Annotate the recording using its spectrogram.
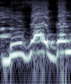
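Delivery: "डिजाइन" said di-zai-gun, with a hard g; G wrongly sounded. Shown as a demonstration. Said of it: "डिजाइन नहीं पढ़ेंगे".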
